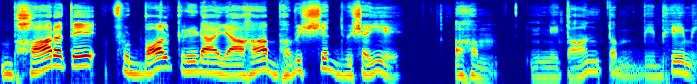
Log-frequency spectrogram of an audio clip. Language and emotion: Sanskrit, fearful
